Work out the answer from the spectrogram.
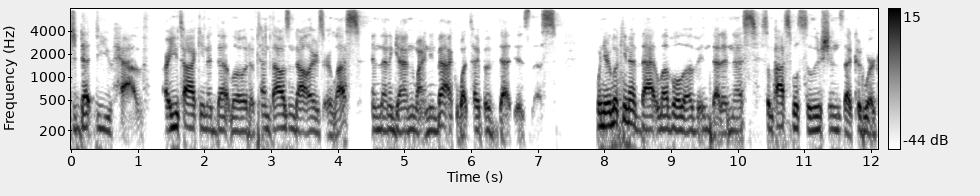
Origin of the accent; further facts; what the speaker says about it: Madison, Wisconsin, United States; moved away; I am originally from Madison, Wisconsin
